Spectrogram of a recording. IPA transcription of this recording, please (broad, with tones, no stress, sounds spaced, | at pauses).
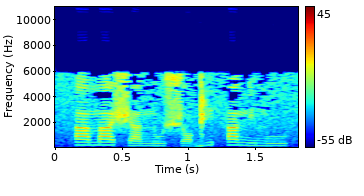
a˧ m a˧ ʃ a˨ n u˨ ʃ ɔ˨ ɡ i˨˦ h a˦ n i˧ m u˧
